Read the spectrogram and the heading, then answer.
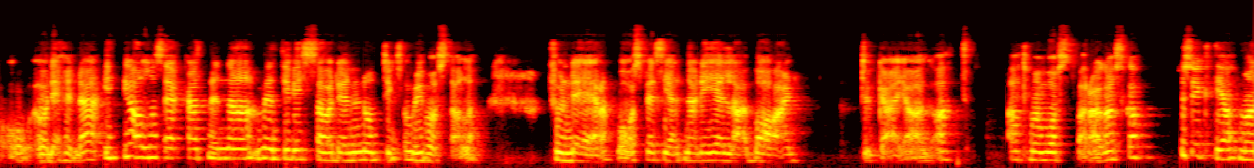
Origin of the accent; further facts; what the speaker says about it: Finland; mina föräldrar kom från ett annat land, men jag ser ut som finländsk, och det har ju aldrig blivit ifrågasatt att jag är helt finländskt.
